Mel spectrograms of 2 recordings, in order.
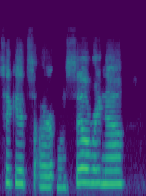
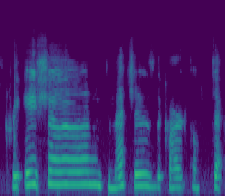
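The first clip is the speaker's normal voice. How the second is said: slow, softer dramatic reveal; slow and hushed; 4 dB quieter, slower than usual. Shown as a demonstration. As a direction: let each word land slowly.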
